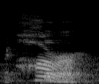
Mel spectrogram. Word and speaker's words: horror: I know uh you got to be careful it's two syllables horor Cheers Cheers uh oh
